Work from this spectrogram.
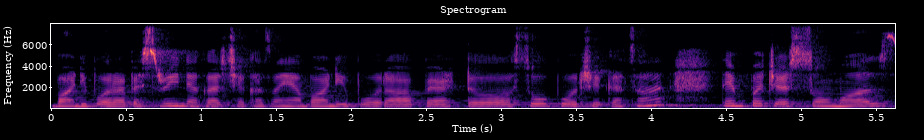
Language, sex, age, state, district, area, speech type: Kashmiri, female, 18-30, Jammu and Kashmir, Bandipora, rural, spontaneous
